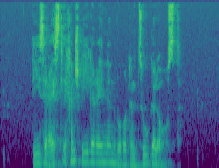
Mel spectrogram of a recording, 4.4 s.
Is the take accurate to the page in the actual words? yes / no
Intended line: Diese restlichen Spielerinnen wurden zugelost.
yes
